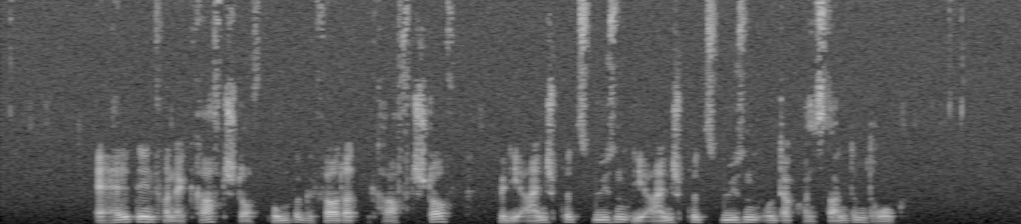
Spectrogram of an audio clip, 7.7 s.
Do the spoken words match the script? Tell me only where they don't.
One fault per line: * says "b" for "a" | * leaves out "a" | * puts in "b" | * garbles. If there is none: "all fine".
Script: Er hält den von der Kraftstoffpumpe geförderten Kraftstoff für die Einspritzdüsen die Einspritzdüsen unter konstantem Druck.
all fine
